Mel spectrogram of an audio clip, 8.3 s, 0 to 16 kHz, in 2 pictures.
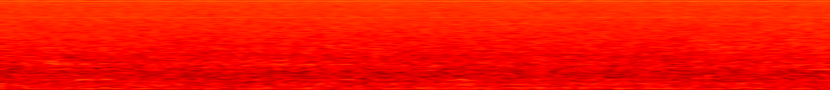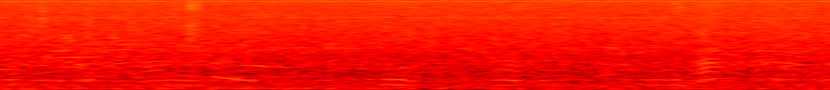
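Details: Buckfast bees at the hive entrance, recorded 26 July 2013 at 14:30: a steady, dense buzzing hum throughout, with faint wavering tonal traces of individual bees passing close, and no other clear sounds.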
